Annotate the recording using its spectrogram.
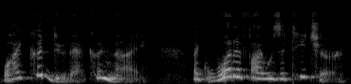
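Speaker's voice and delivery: high, soft wondering whisper; hushed realisation. Retold or imitated. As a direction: breathe it out as a dawning idea. Realising he could teach.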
